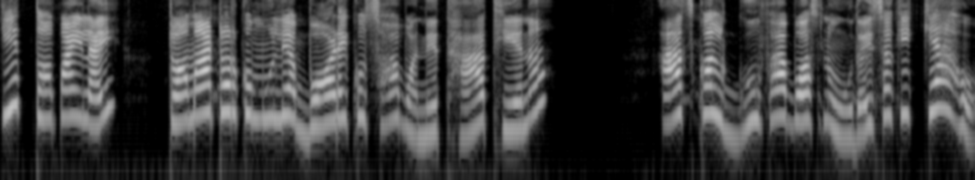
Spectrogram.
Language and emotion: Nepali, disgusted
